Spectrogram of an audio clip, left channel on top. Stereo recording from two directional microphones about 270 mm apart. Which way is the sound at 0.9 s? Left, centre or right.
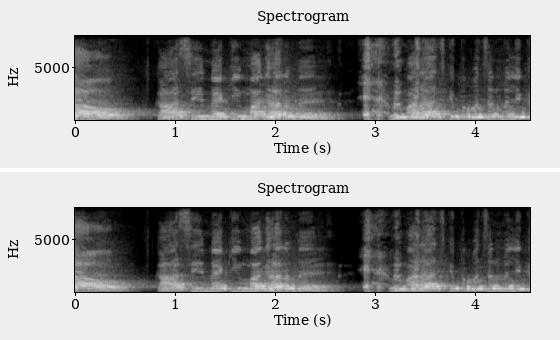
Centre.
